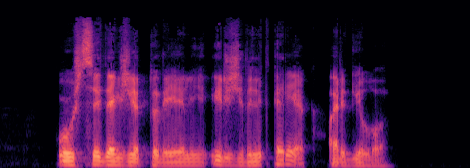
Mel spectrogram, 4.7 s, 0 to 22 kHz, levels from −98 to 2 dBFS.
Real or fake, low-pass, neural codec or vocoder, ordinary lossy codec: fake; 14.4 kHz; codec, 44.1 kHz, 2.6 kbps, SNAC; MP3, 64 kbps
